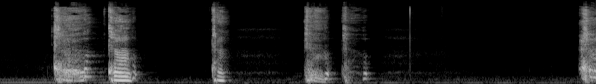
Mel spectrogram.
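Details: Barking cough during ongoing illness: about six loud, harsh coughs, some in pairs, over steady low room hum.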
